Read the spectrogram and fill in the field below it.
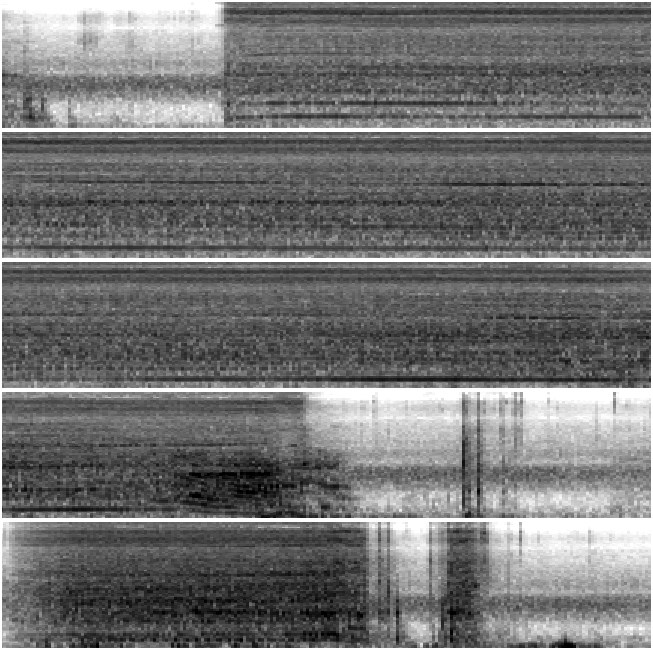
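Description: A power tool drives lag bolts into a log during work on a garage door, whining loudly and steadily for about thirteen seconds as the pitch slowly falls. The motor then bogs down and stops, and a few shorter bursts follow.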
